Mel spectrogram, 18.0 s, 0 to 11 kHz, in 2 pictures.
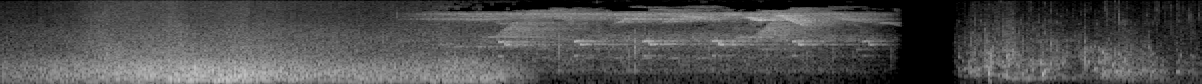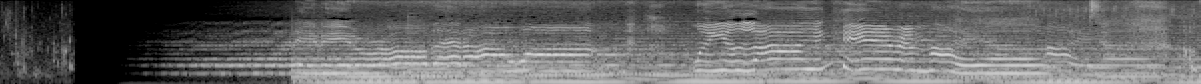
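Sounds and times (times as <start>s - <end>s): surf washing in: 0.0s - 3.7s
bird chirping: 3.1s - 6.8s.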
